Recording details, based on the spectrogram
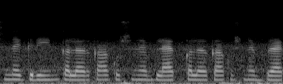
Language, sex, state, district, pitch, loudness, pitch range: Hindi, female, Uttar Pradesh, Varanasi, 215 Hz, -30 LUFS, 210-220 Hz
